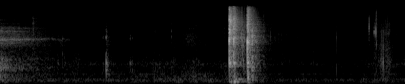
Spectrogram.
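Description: Hard plastic SGC grading slab snapping as cutters bite into its corner: one loud, sharp crack a little past halfway, with a faint click about a second in and a few small clicks near the end.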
